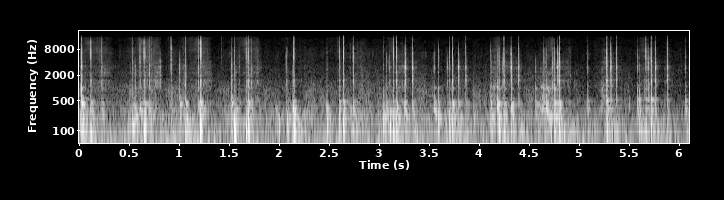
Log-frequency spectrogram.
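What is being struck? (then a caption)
Plastic dental teeth model. Long acrylic nails tap rapidly on the white plastic teeth of a large plastic dental model resting on a table. The result is a quick, uneven patter of short, dry clicks that stop dead with no ring. Each click is bright on top with a soft, low knock underneath.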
